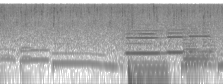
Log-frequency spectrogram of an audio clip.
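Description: Soft background music of held notes over a steady patter of rain, with lower notes joining and the music growing louder a little past halfway.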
